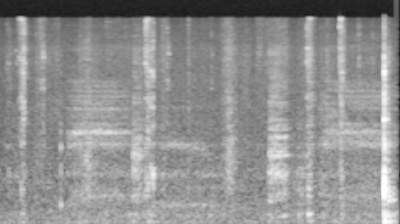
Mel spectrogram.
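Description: Heavy dressmaking scissors snipping through fabric trimmings, a series of soft, separate cuts about every half second.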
